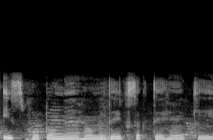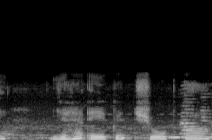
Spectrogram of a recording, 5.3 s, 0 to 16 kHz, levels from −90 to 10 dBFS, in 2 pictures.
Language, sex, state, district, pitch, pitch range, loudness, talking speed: Hindi, female, Haryana, Rohtak, 195 Hz, 190-215 Hz, -16 LUFS, 135 wpm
